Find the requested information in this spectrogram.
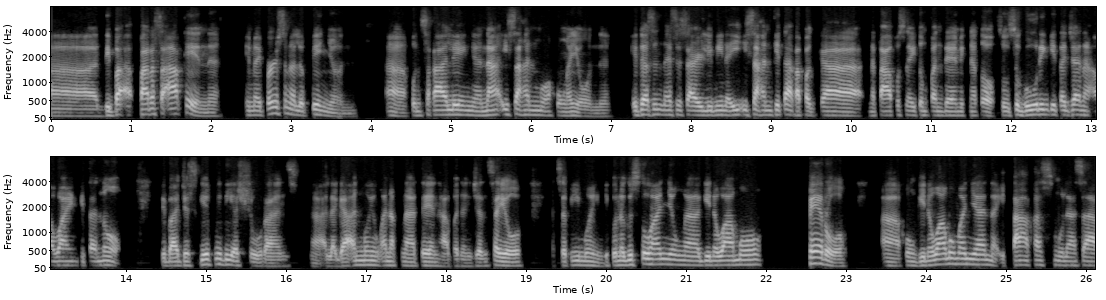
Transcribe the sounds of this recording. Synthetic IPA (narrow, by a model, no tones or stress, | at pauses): ʔad̪ɪbapaːɾɐsɐʔaːkɪn | ʔɪnmajpɛɹsonɐlopɪnjon | ʔakʊŋsɐkaːlɪŋnaʔɪsaːɦɐnmo̞ʔɐko̞ŋɐjo̞n | ʔɪt̪̚d̪azɛ̃nt̪̚nɛsɛsɛɹliminɐʔiːʔɪsaːɦɐnkɪt̪akɐpɐɡ̚kɐnɐt̪aːposnɐʔɪt̪o̞ŋpɐnd̪ɛːmɪk̚nɐt̪o̞suːsʊɡuːɾɪŋkɪt̪ad͡ʒanɐʔɐwaːjɪnkɪt̪ano̞ | d̪̥ɪbad͡ʒɐst̪̚ɡ̥ɪvmid̪iɐʃuːɾɐns | nɐ̰ʔɐ̰lɐɡaːʔɐnmo̞jʊŋʔɐnɐk̚naːt̪ɛnɦa̰ːbɐŋnɐŋd͡ʒansɐjo̞ | ʔɐt̪̚sɐbiːmo̞hɪnd̪iːkonɐɡʊst̪uhɐnjʊŋaɡɪnɐwaːmo̞ | pɛɾo̞ | ʔaːkʊŋɡɪnɐwamomanjanːɐʔɪt̪aːkɐsmʊlasɐʔaː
